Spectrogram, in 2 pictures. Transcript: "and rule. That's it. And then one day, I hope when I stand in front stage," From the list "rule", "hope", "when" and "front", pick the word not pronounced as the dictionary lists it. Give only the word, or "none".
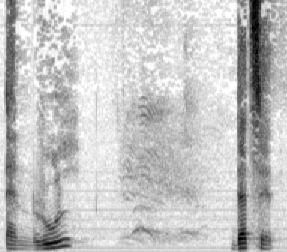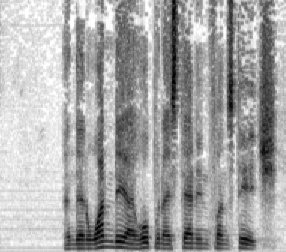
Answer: front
